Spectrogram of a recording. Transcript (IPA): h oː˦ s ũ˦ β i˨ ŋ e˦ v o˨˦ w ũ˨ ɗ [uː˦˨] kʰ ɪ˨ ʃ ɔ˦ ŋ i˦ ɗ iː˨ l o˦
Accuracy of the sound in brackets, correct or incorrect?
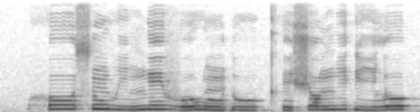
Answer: incorrect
